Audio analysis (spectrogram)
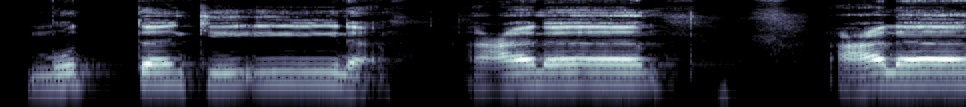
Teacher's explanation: عین کو موٹا کریں گے، لام کے اوپر کھڑا زبر ہے، ایک الف دال میں کھینچیں گے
